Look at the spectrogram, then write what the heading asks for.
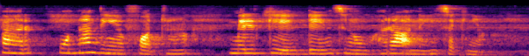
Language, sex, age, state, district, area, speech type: Punjabi, female, 30-45, Punjab, Mansa, urban, read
